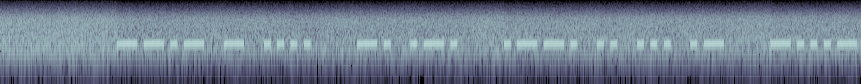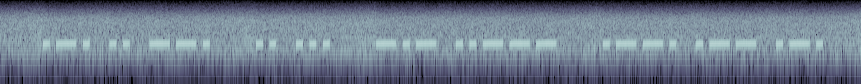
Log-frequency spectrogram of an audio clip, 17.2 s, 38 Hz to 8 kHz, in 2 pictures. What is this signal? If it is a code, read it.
Morse code, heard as a keyed tone, machine-sent, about 18 wpm, 510 Hz, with radio static. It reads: QTH NR PISA <BT> RIG IS K2 PWR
